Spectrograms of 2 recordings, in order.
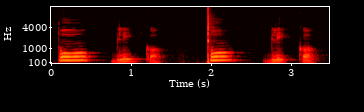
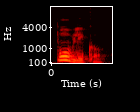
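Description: First: "público" very slowly, PÚ held, pauses before bli and co; syllable-by-syllable stress. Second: Said in the usual way. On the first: Shown as a demonstration. Teacher drills the example, slow separated stress on pú. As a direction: hold pú, then place bli and co separately. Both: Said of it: "la antepenúltima".

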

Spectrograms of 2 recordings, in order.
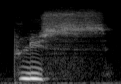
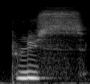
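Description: First: "Plus" said "plys", hissing S like a snake. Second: "plus" said "plys", sharp S at the end. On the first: Teacher repeats the hissed-S form. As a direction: end "Plus" on a long snake S. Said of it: "S, comme le serpent". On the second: Teacher shows the second way to say it. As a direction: end "plus" on a clear hissing S. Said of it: "Deuxième". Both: Shown as a demonstration.

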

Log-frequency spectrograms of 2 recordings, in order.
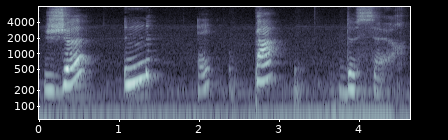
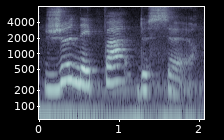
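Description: First: Je, n'ai, pas spaced, de sœur whispered; word by word, fading. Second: Said in the usual way. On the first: Shown as a demonstration. Teacher isolating each word of the negation. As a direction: pause on each word, let it fall to a whisper. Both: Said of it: "Négation".

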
